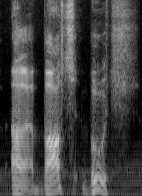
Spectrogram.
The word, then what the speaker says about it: bouche: In French, bouche means mouth and is pronounced bouche, then bouche.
